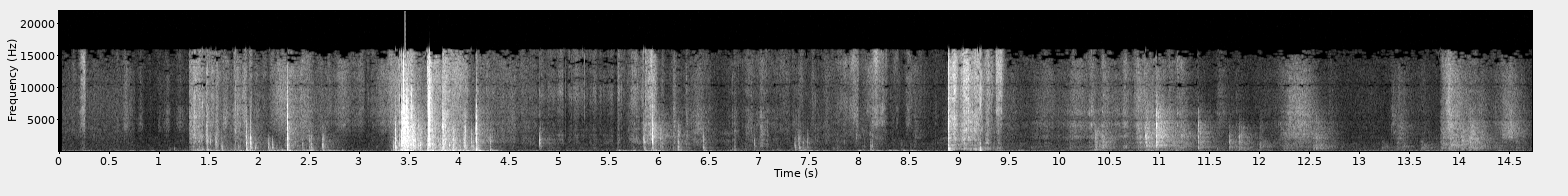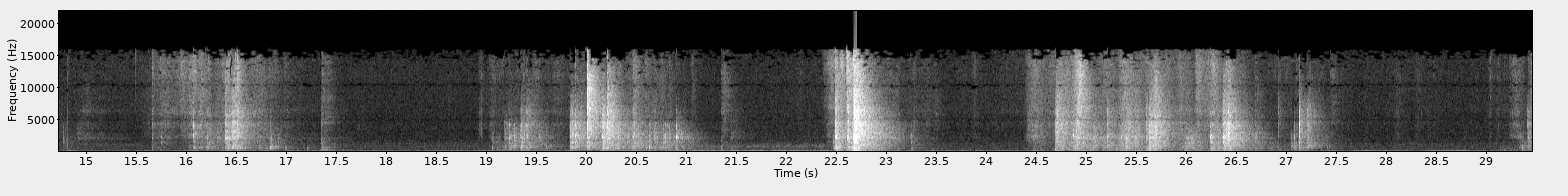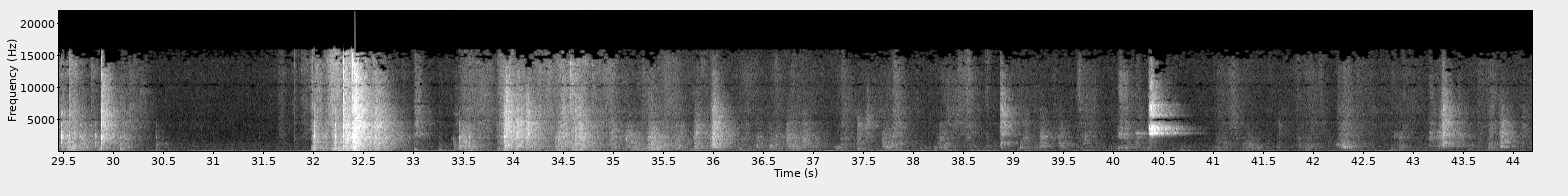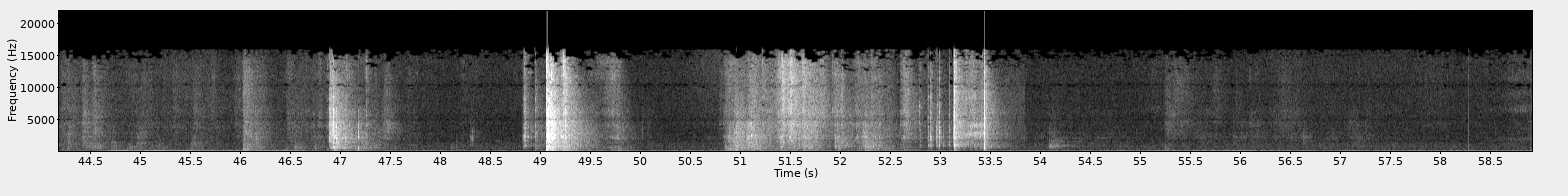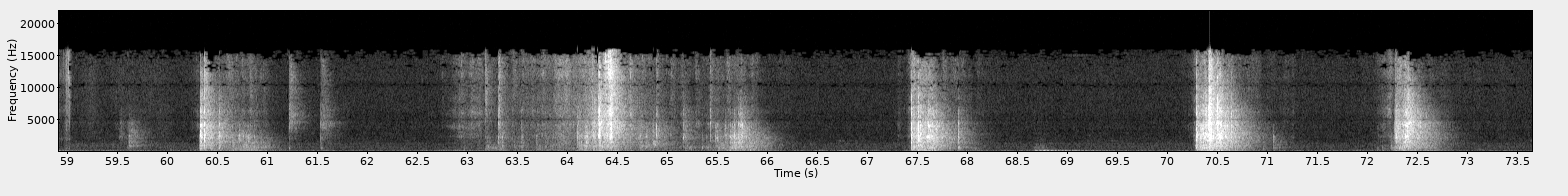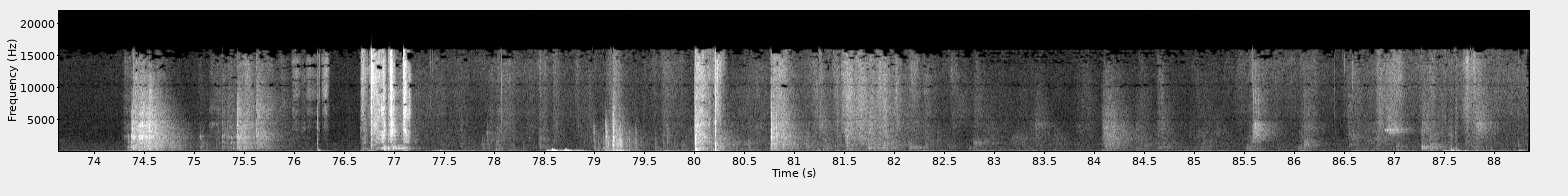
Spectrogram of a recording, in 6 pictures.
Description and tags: A little sound effect quickly recorded for the sound of bagging a purchase.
